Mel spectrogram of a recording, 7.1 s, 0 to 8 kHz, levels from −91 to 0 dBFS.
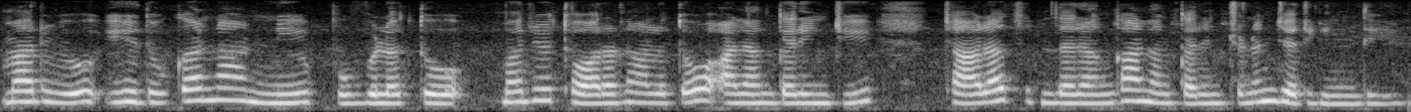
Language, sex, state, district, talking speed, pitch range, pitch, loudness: Telugu, female, Andhra Pradesh, Anantapur, 95 wpm, 240-280 Hz, 250 Hz, -16 LUFS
